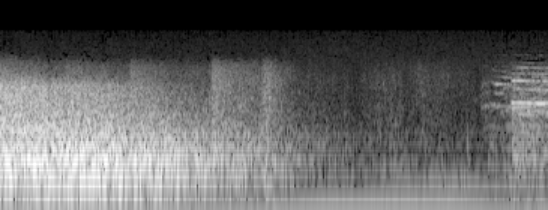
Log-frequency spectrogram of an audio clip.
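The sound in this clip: A ship's cannon fires at a fort with a loud, deep booming roar that rolls on as a long rumble and slowly fades over several seconds, with no voices over it.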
